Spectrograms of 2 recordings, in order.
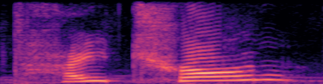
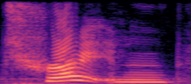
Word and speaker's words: Titron: has the uh ARA titron I have to very specifically focus on that syllable because it's not Triton it's titron dang it de you had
